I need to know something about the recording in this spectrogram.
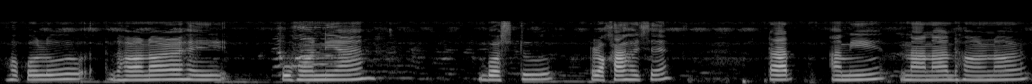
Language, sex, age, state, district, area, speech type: Assamese, female, 30-45, Assam, Jorhat, urban, spontaneous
